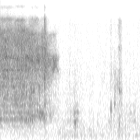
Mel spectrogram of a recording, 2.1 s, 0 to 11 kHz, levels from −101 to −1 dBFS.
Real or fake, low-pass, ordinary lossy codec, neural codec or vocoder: fake; 7.2 kHz; Opus, 16 kbps; codec, 16 kHz, 4 kbps, X-Codec, HuBERT features, trained on general audio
